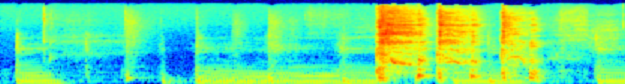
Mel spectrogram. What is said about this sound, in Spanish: Ah, pero no sé por qué tengo tos.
